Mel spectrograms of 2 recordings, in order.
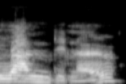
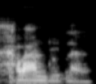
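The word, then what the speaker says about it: Llandudno: n d u d n o it's not a land you know it's landed no Double L is pronounced with my English Welsh sounds like a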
